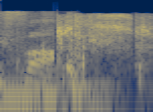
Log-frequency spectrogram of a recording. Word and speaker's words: Foxx: Jamie Foxx. Nobody picks that one. Why didn't you pick this? Jamie Foxx's last name has 2 X's in it. The first X is silent.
